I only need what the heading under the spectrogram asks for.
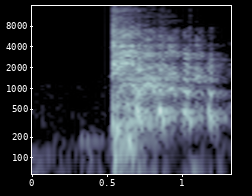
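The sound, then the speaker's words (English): A single harsh cough bursts out after a moment of quiet, trailing into a rough, raspy exhale that lasts nearly a second. “I cough.”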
